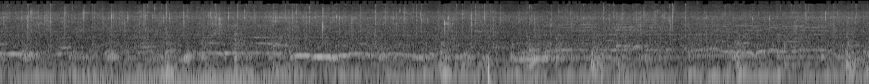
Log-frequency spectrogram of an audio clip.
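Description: Capsicum bajji deep-frying in hot oil gives a steady, dense sizzle and bubbling that runs throughout, close and fairly loud, with faint kitchen noises beneath.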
